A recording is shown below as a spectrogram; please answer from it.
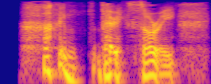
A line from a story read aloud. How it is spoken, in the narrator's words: laughed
